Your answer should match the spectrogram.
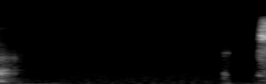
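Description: Near silence: a pause in a man's speech, with the tail of a drawn-out 'uh' at the very start and talk resuming at the end.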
